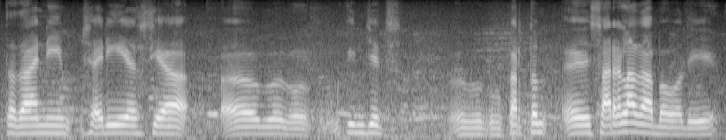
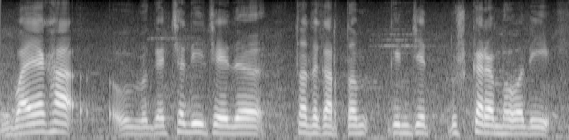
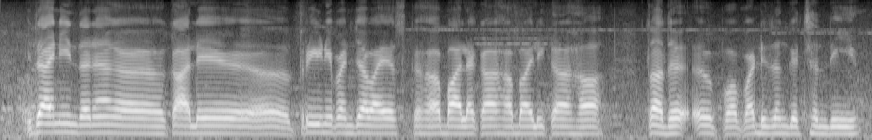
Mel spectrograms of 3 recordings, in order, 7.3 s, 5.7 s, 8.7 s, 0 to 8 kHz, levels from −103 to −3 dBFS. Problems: constant background noise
